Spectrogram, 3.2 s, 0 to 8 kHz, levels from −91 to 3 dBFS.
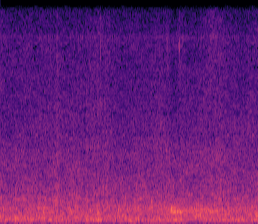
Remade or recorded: remade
